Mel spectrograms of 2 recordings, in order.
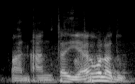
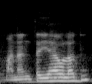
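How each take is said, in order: First: Said in the usual way. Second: "মান আংতা ইয়া ওয়ালাদু?" with the pitch rising on ওয়ালাদু at the end; asking as a question. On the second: Shown as a demonstration. Teacher showing students the question tone, ending on a rising ওয়ালাদু. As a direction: ask it, lifting ওয়ালাদু as a true question. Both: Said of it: "প্রশ্নের ভাব নিয়ে বলতে হবে".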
